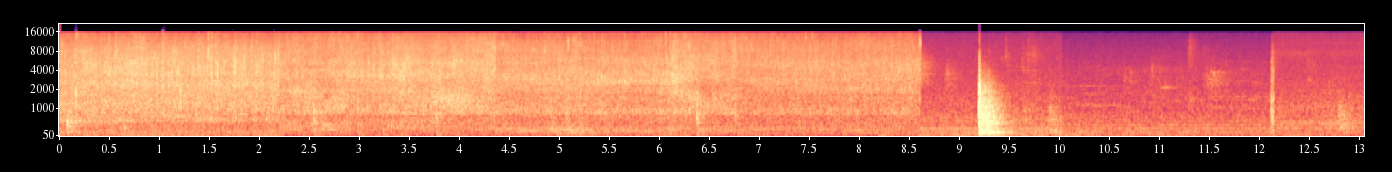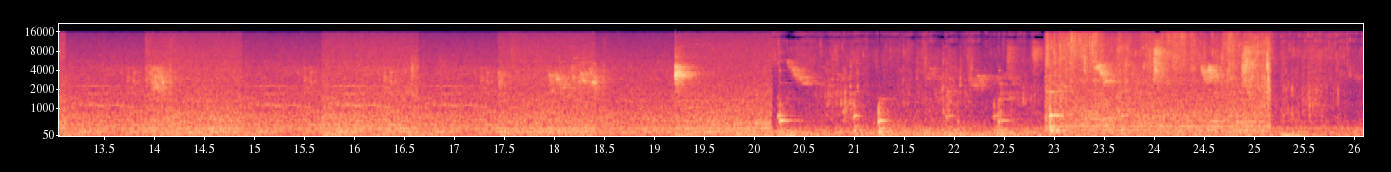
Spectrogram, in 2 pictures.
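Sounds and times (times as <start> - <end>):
chicken sizzling in a pan: 0.0 - 8.6, 22.9 - 25.2
wooden spatula stirring: 20.2 - 26.0.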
